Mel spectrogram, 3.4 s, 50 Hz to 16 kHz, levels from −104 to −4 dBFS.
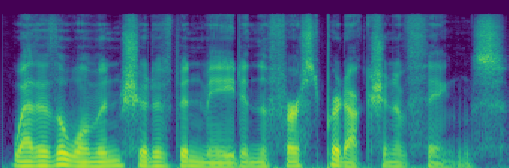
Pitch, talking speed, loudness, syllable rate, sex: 90 Hz, 230 wpm, -19 LUFS, 5.3 syllables/s, male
